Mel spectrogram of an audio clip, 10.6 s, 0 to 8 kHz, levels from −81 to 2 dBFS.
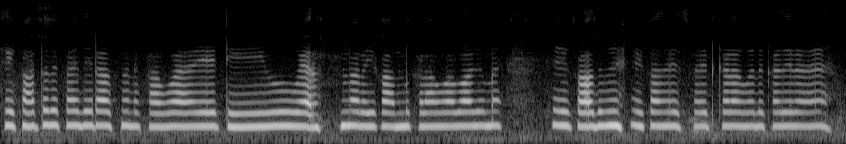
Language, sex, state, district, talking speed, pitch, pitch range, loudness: Hindi, female, Chhattisgarh, Bastar, 190 wpm, 260 Hz, 255-265 Hz, -24 LUFS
